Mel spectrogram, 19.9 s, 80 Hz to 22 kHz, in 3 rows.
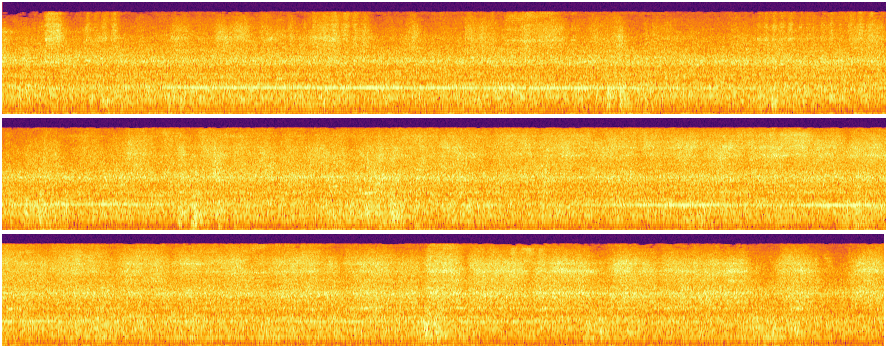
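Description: Running sound of a Tobu 6050 series electric train heard inside the car: a steady rumble of wheels on rail with light clacks over the rail joints and faint, slowly drifting whining tones.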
